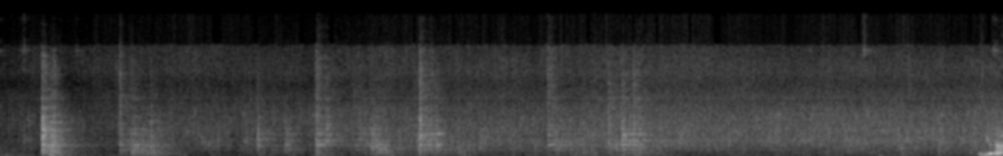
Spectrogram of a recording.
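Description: Fish frying in a home kitchen pan make a steady, soft crackling sizzle throughout, with scattered louder pops and spits, fairly close and with no talking over it.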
